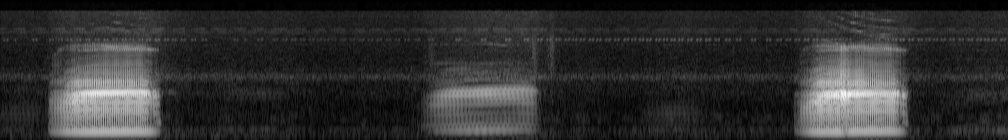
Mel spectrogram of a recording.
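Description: A Philippine banded bullfrog gives deep, nasal, cow-like moos, each about half a second long.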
